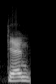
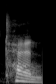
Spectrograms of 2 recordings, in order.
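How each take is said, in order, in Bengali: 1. t ধ্বনিটি সহজ, বাতাসের কোনো ঝলক নেই। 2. t ধ্বনিতে বাতাসের জোরালো ঝলক আছে। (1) "মানে আগে যত থেকে আমরা টি পড়ছি ট" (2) "ঠর মতো করে উচ্চারণটা করব"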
